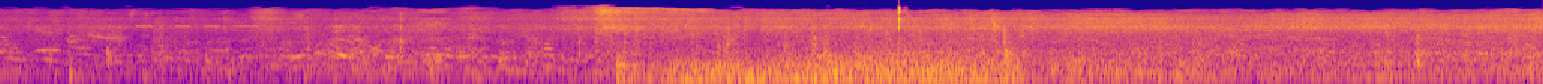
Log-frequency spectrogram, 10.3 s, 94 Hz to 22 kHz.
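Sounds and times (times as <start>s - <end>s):
limited express train doors sliding open with pneumatic hiss at a station: 0.8s - 10.2s
steady rumbling train carriage noise: 4.0s - 9.6s.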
